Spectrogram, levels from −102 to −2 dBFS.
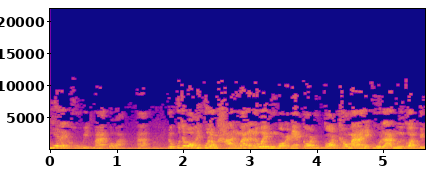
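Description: From start to finish, the speech has nothing above 11.2 kHz, and the top end carries the smeared, swirling texture of heavy MP3 data reduction. This is likely low-bitrate audio saved at a high bitrate: the cut-off and artefacts fit an earlier MP3 pass at around 32 kbit/s, later re-encoded at a much higher rate. The second encoding adds almost nothing audible, but it cannot restore the detail the first one discarded.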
